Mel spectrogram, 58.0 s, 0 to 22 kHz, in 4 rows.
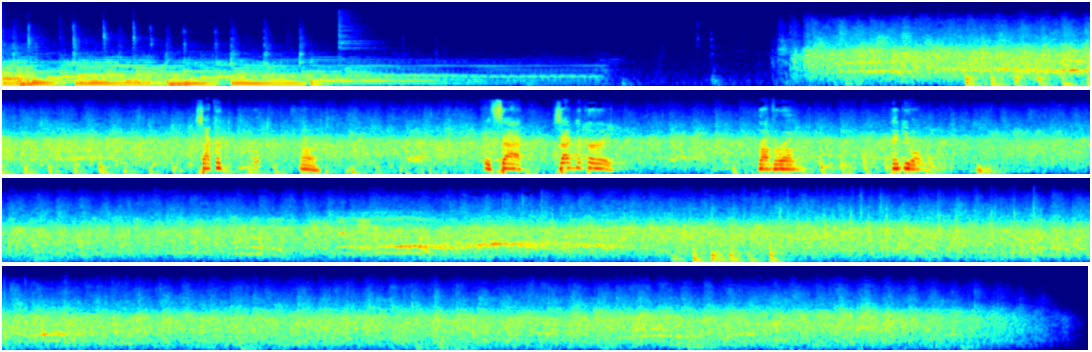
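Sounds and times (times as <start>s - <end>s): audience applauding: 10.2s - 57.9s.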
